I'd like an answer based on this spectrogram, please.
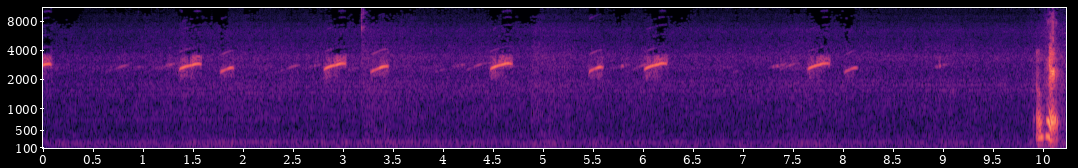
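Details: Several male spring peepers give short, high, rising peeps, their typical advertisement calls, overlapping irregularly in a night chorus.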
